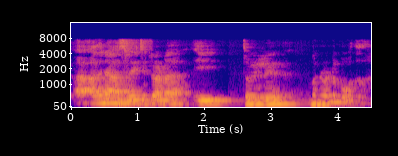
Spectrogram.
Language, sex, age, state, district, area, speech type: Malayalam, male, 60+, Kerala, Palakkad, rural, spontaneous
